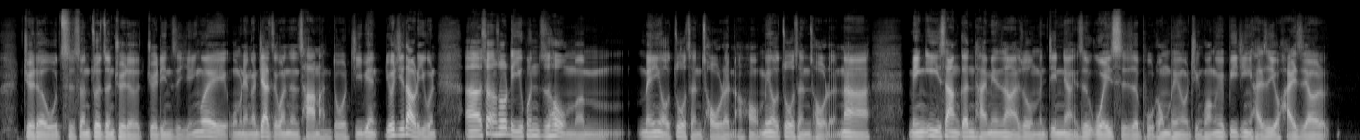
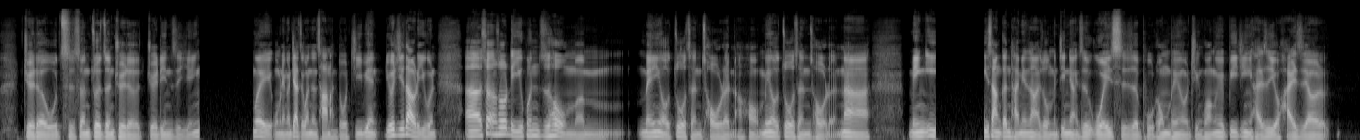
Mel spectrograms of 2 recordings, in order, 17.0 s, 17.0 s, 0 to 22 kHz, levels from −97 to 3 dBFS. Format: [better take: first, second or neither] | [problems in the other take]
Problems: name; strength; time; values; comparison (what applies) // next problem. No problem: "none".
first | audio freezing; at 2.5 s for 0.5 s and at 12 s for 0.5 s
